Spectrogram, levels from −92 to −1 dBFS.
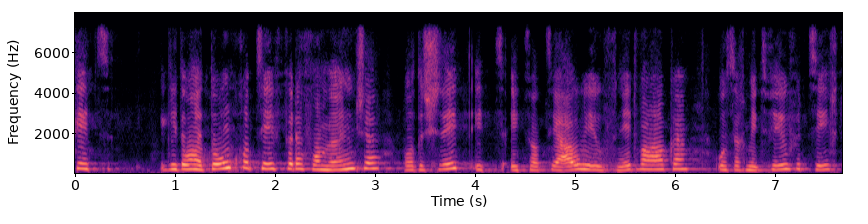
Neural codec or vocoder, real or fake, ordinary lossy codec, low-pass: codec, 16 kHz, 4 kbps, FreqCodec, smaller model; fake; none; 7.2 kHz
